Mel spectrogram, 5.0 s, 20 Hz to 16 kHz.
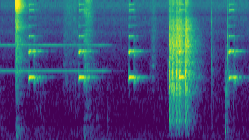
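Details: Axioma ISGRID4000 hybrid solar inverter on the bench after repair, running a 200 W lamp load, when 220 V mains is switched off: sharp clipped electronic beeps about once a second at a steady pace; fault alarm, cause unknown.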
